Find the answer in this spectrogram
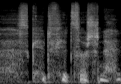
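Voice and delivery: whispered, hushed, soft and breathy. Head hanging after a harsh reply, a character answers his companion, whispered. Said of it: "flüsterte er".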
